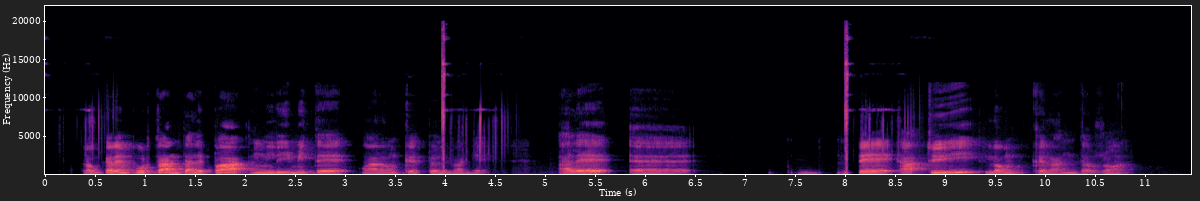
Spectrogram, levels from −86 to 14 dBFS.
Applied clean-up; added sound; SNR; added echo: neural mask model RNNoise.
